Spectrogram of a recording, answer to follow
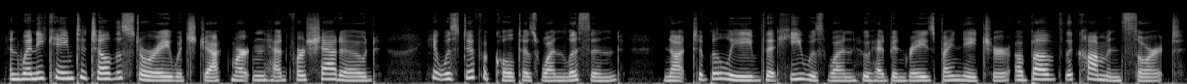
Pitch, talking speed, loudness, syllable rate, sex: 205 Hz, 180 wpm, -17 LUFS, 5.2 syllables/s, female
